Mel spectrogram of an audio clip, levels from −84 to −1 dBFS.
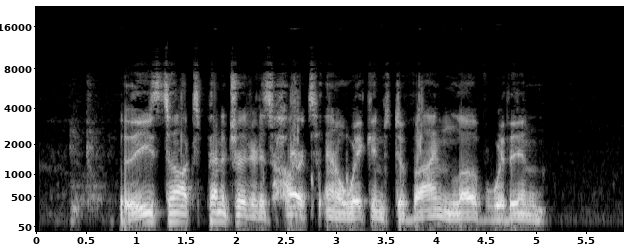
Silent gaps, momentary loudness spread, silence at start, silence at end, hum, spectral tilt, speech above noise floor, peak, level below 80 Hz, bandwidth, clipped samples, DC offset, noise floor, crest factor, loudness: none; 5 LU; 0.35 s; 0.8 s; none; -5.5 dB/octave; 48 dB; 0 dBFS; -50 dBFS; 8 kHz; under 0.1%; under 0.1%; -61 dBFS; 14 dB; -14 LUFS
